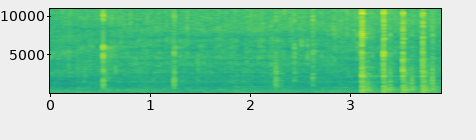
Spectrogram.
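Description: Chopped onion and garlic fry in a pan with a steady, soft sizzle, punctuated by scattered utensil taps and a cluster of louder stirring scrapes near the end.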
